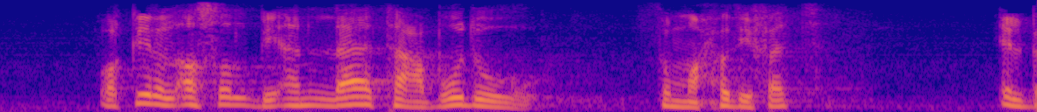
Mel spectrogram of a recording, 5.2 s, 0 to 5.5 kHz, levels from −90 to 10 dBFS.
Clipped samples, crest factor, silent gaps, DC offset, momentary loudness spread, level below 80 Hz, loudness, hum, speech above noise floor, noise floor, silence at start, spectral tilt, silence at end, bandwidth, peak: under 0.1%; 18 dB; none; under 0.1%; 12 LU; -62 dBFS; -25 LUFS; none; 37 dB; -61 dBFS; 0.5 s; -9.5 dB/octave; 0 s; 5.4 kHz; -8 dBFS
